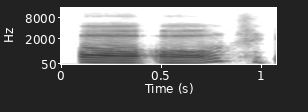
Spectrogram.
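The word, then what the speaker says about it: aa: It's A-A. A Hawaiian word pronounced R-R.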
